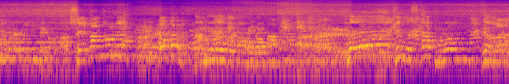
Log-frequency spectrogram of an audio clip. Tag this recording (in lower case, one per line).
male singing
speech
